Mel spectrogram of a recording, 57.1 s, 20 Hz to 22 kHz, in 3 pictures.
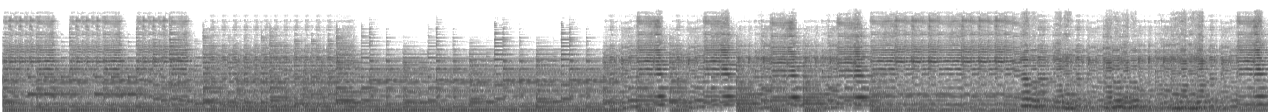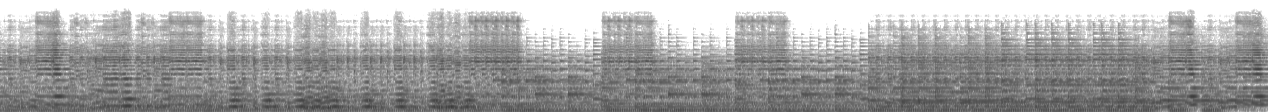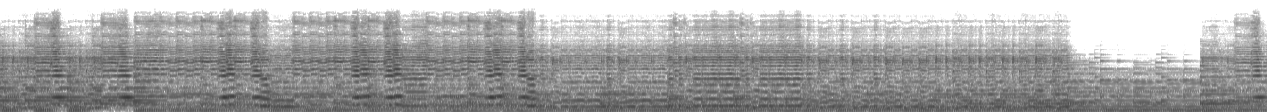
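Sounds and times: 
cello playing: 0.0 - 57.0.

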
